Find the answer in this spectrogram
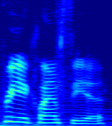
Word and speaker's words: preeclampsia: She had how you pronounce that? Preeclampsia.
